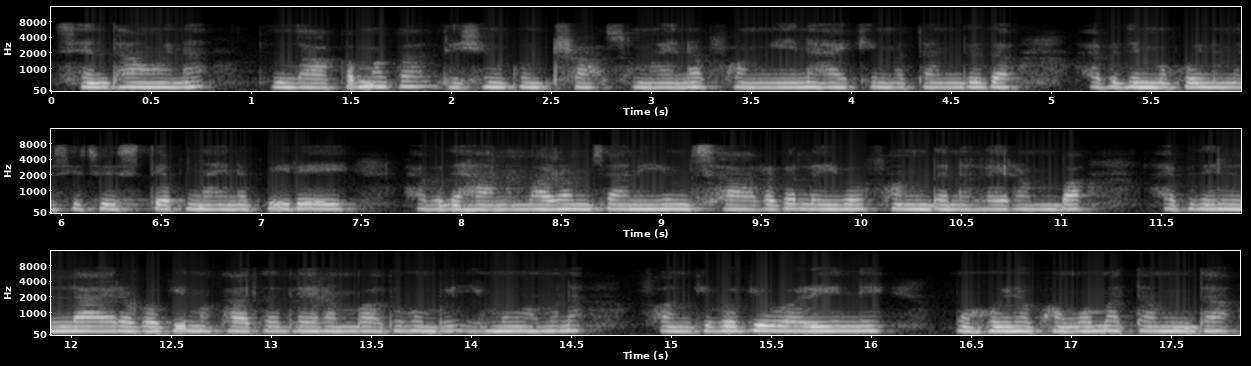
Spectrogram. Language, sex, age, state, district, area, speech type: Manipuri, female, 30-45, Manipur, Bishnupur, rural, spontaneous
